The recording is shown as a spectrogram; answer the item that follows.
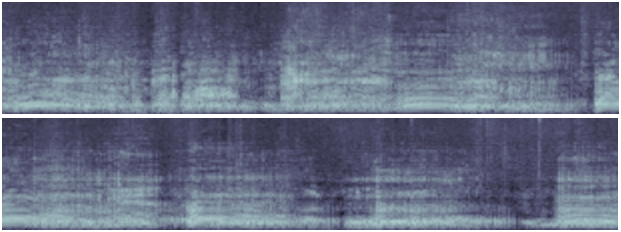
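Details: Feeding frenzy of the Munghene lion pride on a young rhino at Londolozi. Several animals give throaty, grinding growls that swell into sharp snarling outbursts, with short gaps of quieter rumbling between.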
